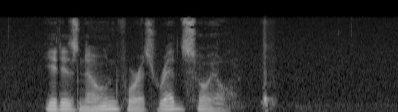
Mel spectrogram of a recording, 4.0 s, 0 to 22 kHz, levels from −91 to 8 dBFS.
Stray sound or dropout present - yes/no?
yes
